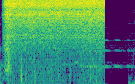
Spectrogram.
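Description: A pressure cooker vents its whistle in a village kitchen, one loud, sustained steam hiss lasting about a second and a half that cuts off abruptly into near silence.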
